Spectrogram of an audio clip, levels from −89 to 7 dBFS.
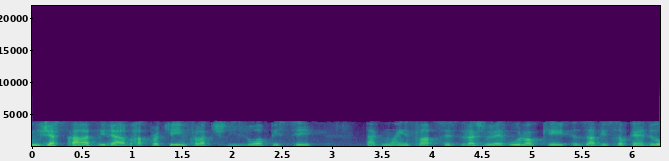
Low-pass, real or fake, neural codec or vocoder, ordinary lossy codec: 7.2 kHz; fake; codec, 16 kHz in and 24 kHz out, 0.6 kbps, FocalCodec, streaming, 4096 codes; AAC, 16 kbps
